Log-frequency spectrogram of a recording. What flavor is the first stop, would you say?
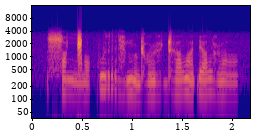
click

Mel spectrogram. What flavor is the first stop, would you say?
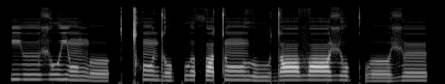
click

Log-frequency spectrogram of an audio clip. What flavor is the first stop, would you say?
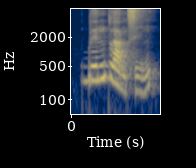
plain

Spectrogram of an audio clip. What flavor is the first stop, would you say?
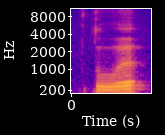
plain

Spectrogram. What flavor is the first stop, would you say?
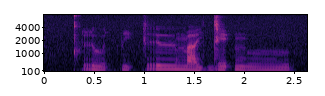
aspirated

